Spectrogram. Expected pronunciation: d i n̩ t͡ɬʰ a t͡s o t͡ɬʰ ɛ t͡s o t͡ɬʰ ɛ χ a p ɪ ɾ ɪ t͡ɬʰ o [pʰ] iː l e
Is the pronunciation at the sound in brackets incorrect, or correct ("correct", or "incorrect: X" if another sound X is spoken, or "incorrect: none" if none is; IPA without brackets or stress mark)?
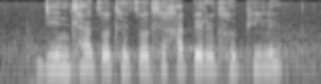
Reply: correct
